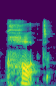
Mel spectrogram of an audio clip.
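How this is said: The R sound after the vowel is dropped. "hindi mo masyadong naririnig yung R"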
